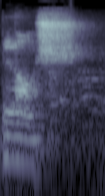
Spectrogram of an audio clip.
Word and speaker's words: blanche: When C is combined with H, you get a sh sound, such as in the word blanche, pronounced with an SH.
